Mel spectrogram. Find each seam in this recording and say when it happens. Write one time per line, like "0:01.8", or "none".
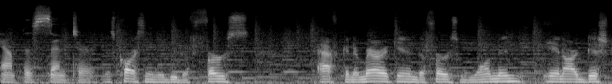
0:01.0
